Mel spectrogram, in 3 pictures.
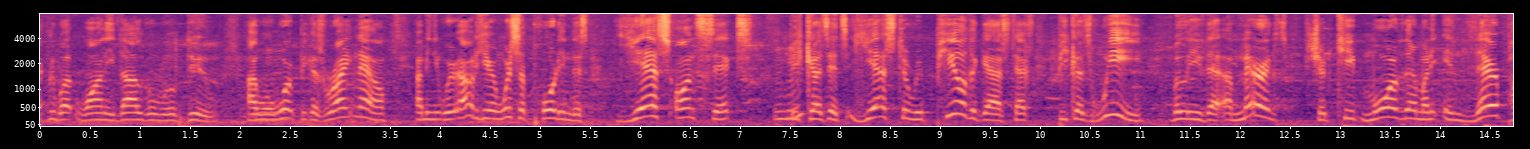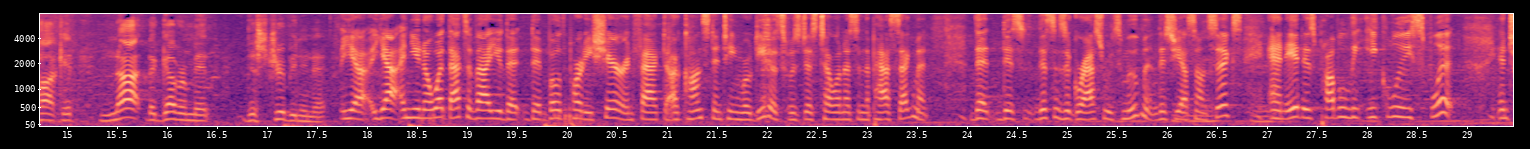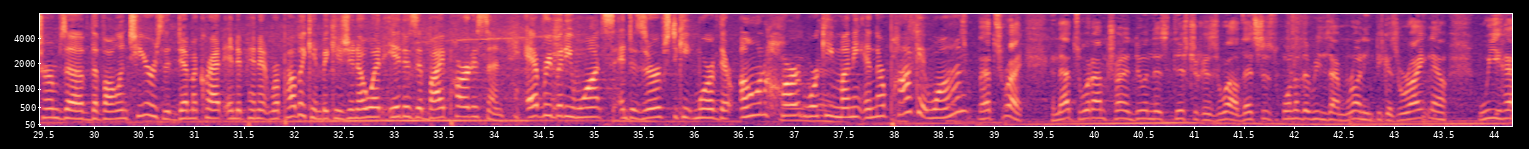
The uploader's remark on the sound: Live from Yes on Prop 6 Rally at Valero Gas Station in Chula Vista!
